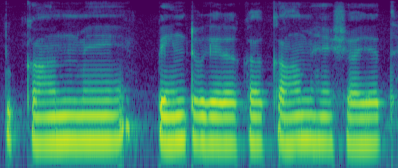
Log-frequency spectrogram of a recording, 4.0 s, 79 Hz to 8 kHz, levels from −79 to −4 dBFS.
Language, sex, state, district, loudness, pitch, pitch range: Hindi, female, Bihar, West Champaran, -17 LUFS, 165 Hz, 160-165 Hz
